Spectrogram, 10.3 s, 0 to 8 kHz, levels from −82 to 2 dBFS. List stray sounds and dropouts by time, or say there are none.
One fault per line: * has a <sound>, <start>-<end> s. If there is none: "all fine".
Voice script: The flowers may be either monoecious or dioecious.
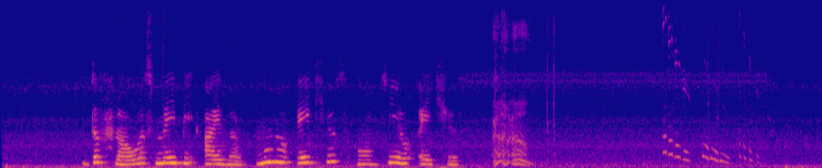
* has a throat clearing, 6.1-7.0 s
* has a chirp, 8.3-9.6 s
